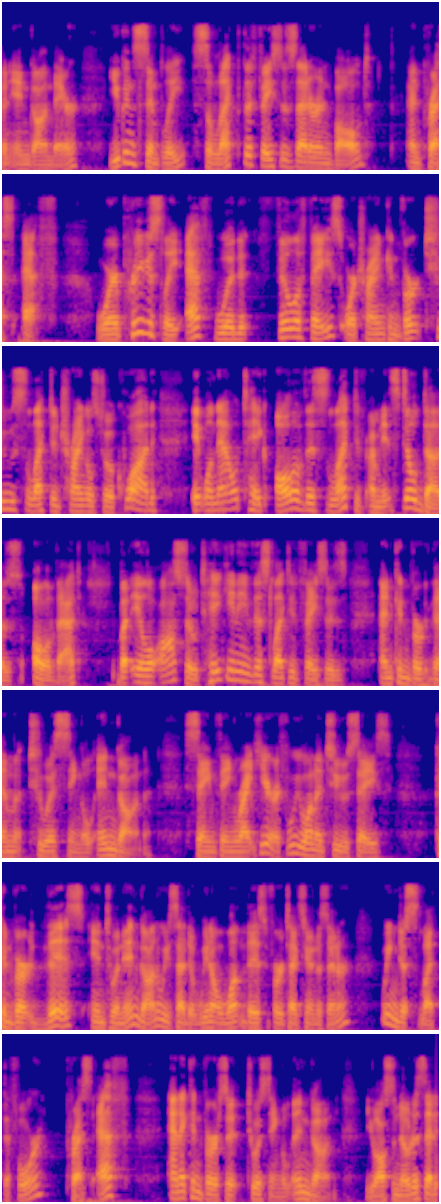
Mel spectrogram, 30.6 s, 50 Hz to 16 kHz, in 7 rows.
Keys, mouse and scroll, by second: 0.8 ctrl+Tab, 2.3 right click, 2.9 shift+right click, 3.4 shift+right click, 4.6 f, 5.5-6.1 scroll up 1, 6.1 shift+middle click, 18.2-19.3 scroll down 2, 18.5 middle click, 19.6 a, 20.4 right click, 20.9 shift+right click, 21.5 right click, 21.8 right click, 23.0-23.3 scroll down 2, 23.3 middle click, 27.2 f, 27.5-27.8 scroll up 3, 27.8 a, 29.6 ctrl+Tab.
